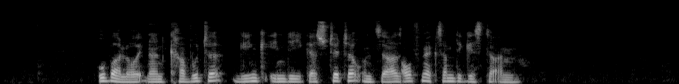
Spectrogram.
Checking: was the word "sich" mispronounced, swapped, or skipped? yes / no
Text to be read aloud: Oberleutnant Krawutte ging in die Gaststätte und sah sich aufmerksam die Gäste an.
yes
